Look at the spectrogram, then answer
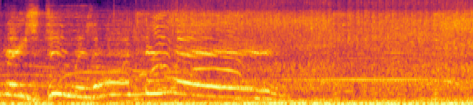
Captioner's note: engines roar; crowd cheers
